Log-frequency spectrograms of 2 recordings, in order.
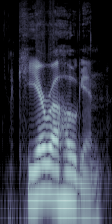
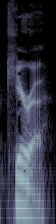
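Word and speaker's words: Kiera Hogan: I gotta say that Kiara Hogan the correct way to say her name everyone keeps calling her Kiera Tessa Blanchard called her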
